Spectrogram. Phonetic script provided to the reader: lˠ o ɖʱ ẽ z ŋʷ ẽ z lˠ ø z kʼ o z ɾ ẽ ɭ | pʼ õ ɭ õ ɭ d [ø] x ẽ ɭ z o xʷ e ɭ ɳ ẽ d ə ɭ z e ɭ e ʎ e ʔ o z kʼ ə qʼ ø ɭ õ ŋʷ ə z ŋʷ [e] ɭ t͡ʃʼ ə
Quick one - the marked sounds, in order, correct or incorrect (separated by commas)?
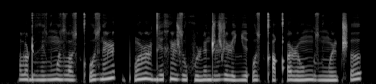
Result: incorrect, incorrect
